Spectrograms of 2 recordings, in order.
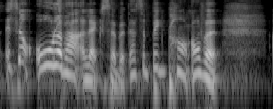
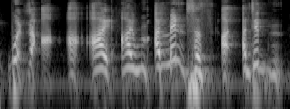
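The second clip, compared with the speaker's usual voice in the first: broken false starts in mock confusion; flustered stammering; 5 semitones higher than usual. Speaker realising they misread the speech, mock flustered stammer. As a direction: stumble and restart as if caught out. Acts flustered after a slip.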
